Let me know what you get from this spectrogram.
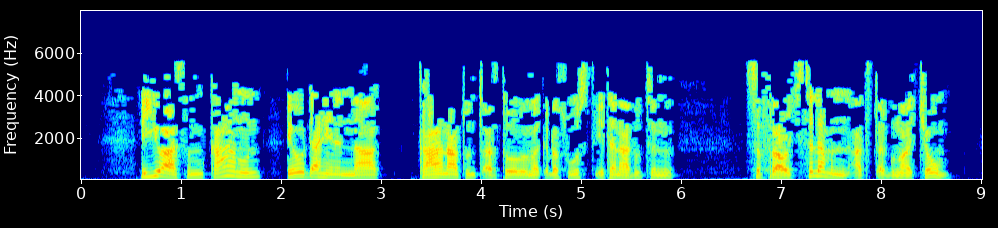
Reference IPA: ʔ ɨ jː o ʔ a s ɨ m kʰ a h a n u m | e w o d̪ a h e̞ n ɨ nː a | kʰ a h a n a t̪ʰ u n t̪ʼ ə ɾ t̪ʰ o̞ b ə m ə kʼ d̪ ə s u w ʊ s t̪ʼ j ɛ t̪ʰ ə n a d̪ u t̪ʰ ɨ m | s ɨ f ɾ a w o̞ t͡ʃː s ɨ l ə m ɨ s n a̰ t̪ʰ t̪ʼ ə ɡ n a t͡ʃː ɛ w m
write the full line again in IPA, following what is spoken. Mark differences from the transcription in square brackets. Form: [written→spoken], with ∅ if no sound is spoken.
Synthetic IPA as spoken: ʔ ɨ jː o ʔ a s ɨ m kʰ a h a n u [m→n] | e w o d̪ a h e̞ n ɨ nː a | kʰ a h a n a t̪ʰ u n t̪ʼ ə ɾ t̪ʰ o̞ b ə m ə kʼ d̪ ə s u w ʊ s t̪ʼ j ɛ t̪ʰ ə n a d̪ u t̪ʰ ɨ [m→n] | s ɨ f ɾ a w o̞ t͡ʃː s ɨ l ə m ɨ [s→∅] n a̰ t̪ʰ t̪ʼ ə ɡ n a t͡ʃː ɛ w m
